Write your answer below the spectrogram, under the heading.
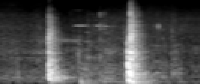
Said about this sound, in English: shut this door.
